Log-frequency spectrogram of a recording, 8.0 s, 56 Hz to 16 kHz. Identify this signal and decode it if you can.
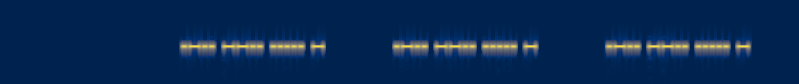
Morse code, heard as a keyed tone, about 34 wpm, 700 Hz. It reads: LZ5T LZ5T LZ5T
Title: DXCC-100 Call Signs - 4 Characters - Repeated 3x - 35wpm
